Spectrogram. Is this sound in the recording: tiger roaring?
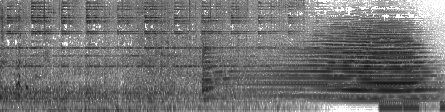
no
